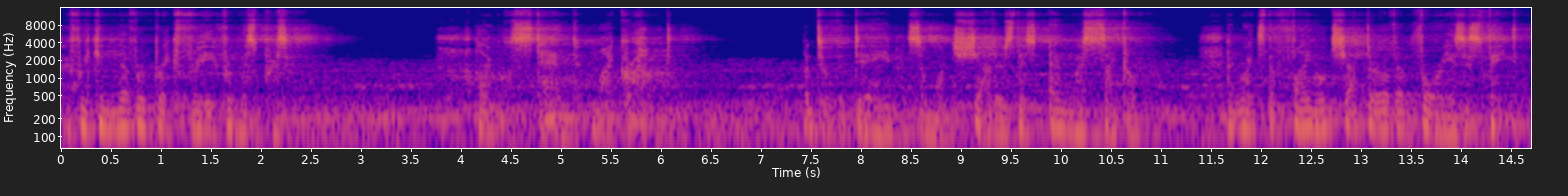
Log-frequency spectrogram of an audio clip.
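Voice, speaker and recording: A man plays a steadfast game warrior, grave and solemn. His mid-pitched voice is breathy and very slow. It carries long reverb over clear music. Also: lightly acted. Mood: solemn resolve. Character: resolute, solemn male warrior enduring an endless cycle. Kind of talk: scripted game story voice acting. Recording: echoey long reverb, loud music behind.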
